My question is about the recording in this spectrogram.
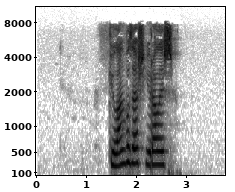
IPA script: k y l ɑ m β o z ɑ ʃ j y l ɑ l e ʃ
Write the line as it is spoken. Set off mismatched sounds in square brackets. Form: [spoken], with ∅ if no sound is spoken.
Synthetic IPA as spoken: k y l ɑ [n] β o z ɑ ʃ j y [ɾ] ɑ l e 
